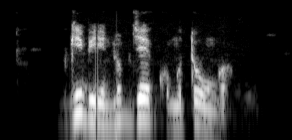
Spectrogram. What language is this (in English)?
Kinyarwanda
